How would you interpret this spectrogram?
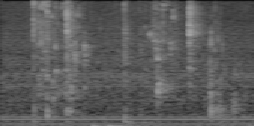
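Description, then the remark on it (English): Water is poured into a glass, heard as a run of soft, irregular splashes and gurgles over about two seconds, quiet, with nobody talking. “I need some more water.”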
